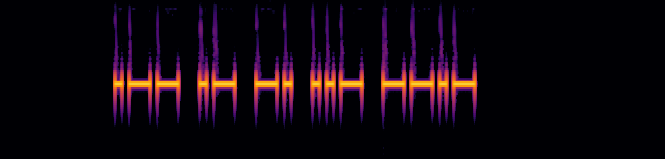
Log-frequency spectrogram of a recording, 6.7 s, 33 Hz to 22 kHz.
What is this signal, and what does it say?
Morse code, heard as a keyed tone, about 17 wpm, 700 Hz. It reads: WANUQ
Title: Code Groups - 5 Letter:Numbers - 17wpm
